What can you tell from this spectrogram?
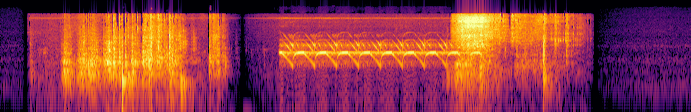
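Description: Disaster sound effects: a loud crashing rumble with clattering for about three seconds. A siren follows, sounding rapid falling sweeps about four times a second. A second crash comes in over the siren, and everything cuts off abruptly.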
